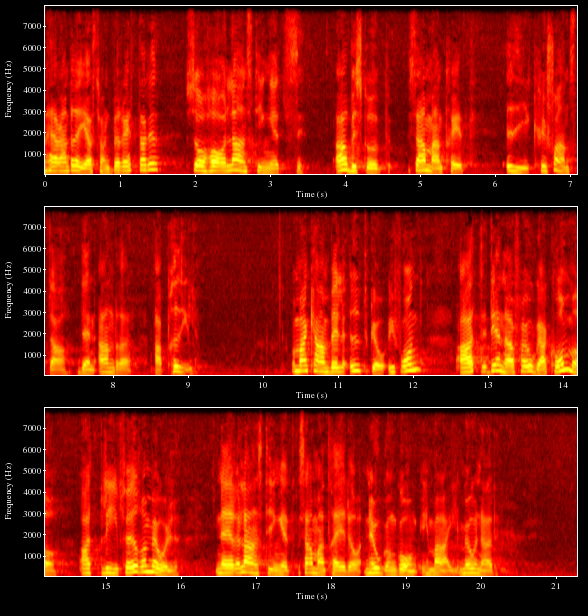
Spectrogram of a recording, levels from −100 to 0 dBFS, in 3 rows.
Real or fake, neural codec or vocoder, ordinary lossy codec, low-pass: fake; codec, 16 kHz, 4 kbps, X-Codec, WavLM features, trained on Multilingual LibriSpeech; none; none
